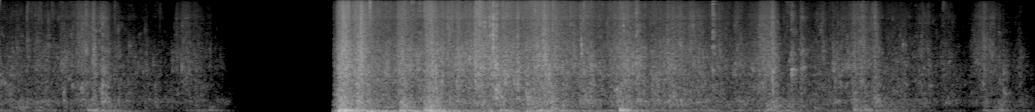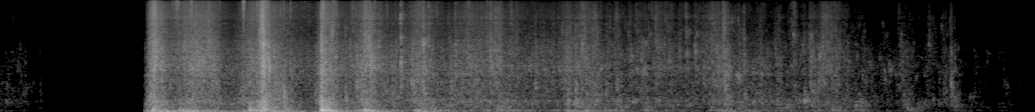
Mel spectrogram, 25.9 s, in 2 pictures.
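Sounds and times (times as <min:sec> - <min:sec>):
medium waves impacting an aluminium boat hull: 0:04.2 - 0:11.5, 0:14.8 - 0:23.4.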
